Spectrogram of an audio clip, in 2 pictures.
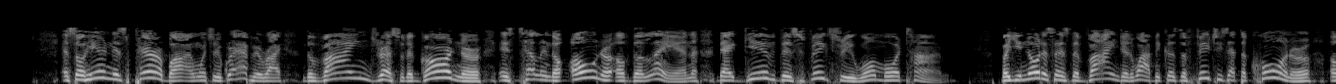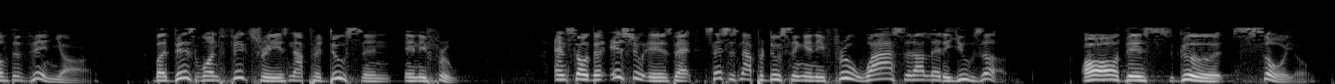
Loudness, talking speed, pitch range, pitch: -24 LUFS, 190 wpm, 165-230 Hz, 190 Hz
